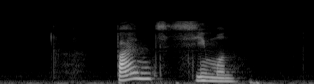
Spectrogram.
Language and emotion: Russian, neutral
